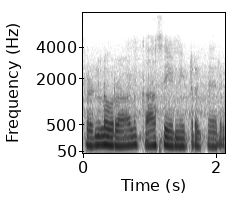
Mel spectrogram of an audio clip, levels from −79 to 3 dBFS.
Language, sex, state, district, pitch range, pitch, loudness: Tamil, male, Tamil Nadu, Kanyakumari, 120-135 Hz, 130 Hz, -14 LUFS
